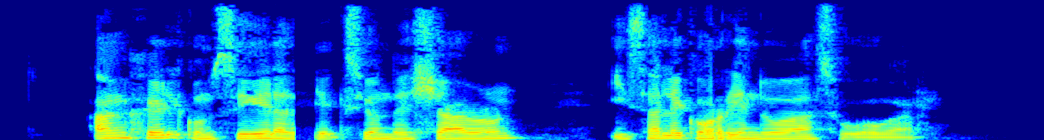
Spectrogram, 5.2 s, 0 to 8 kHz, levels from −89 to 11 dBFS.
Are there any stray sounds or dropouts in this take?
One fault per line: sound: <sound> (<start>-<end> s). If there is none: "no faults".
sound: dropout (1.5-1.6 s)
